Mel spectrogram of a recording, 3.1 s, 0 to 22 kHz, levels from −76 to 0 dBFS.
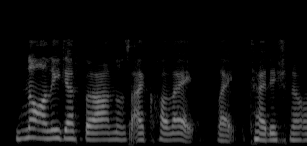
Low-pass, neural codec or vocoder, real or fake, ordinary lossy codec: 7.2 kHz; codec, 16 kHz, 1.1 kbps, Voila-Tokenizer; fake; none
